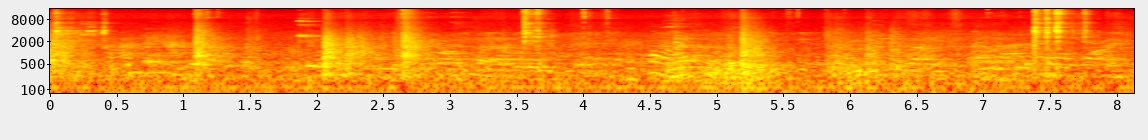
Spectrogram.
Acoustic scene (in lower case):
crowded indoor space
